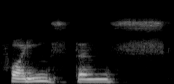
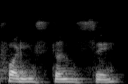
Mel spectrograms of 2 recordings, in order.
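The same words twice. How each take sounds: First: The word ends in an S sound, no vowel. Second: The word ends with an added final vowel sound. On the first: The speaker calls it right. "como a gente não pronuncia esse E final, ele tem som de S" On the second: The speaker calls it wrong. "E não"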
